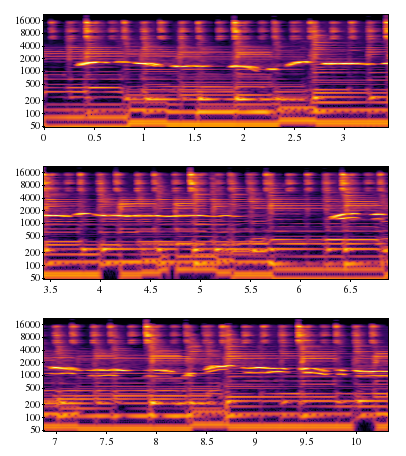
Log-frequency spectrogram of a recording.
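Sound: whistling solo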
